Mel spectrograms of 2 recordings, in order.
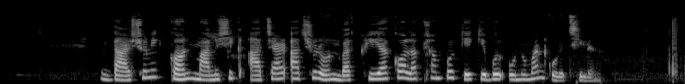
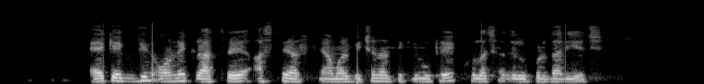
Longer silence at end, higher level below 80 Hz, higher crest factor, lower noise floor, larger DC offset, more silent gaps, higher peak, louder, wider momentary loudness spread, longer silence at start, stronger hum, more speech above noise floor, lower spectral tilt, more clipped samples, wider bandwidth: second, 0.05 s vs 1.1 s; second, -76 dBFS vs -56 dBFS; about the same, 20 dB vs 16 dB; second, -64 dBFS vs -86 dBFS; neither; neither; second, -6 dBFS vs -2 dBFS; second, -24 LUFS vs -18 LUFS; about the same, 8 LU vs 6 LU; about the same, 1 s vs 0.9 s; neither; second, 40 dB vs 69 dB; second, -4.5 dB/octave vs -9 dB/octave; neither; first, 11 kHz vs 6.4 kHz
